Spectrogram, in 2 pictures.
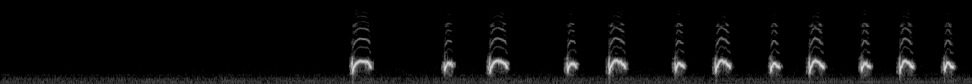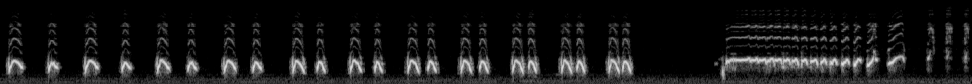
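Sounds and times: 
scops owl hooting: 3.5 - 3.8, 4.4 - 16.1, 16.9 - 19.4.

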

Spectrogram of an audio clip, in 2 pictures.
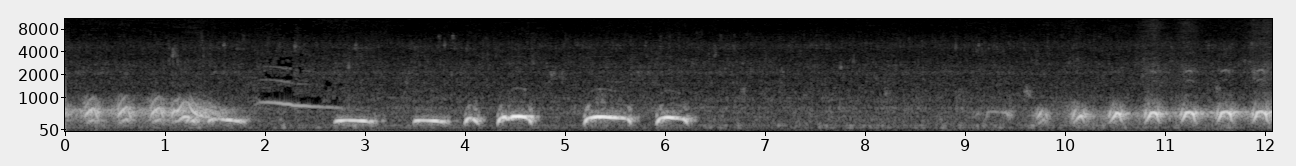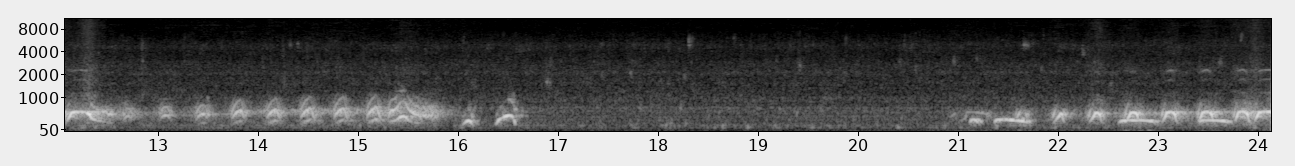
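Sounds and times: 
owl hooting: 0.0 - 6.3, 9.2 - 16.7, 21.0 - 24.1.

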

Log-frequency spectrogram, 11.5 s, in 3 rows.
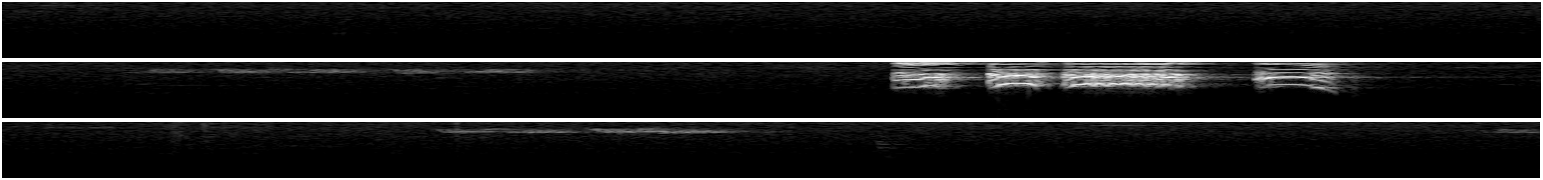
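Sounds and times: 
red junglefowl crowing: 6.1 - 7.4.

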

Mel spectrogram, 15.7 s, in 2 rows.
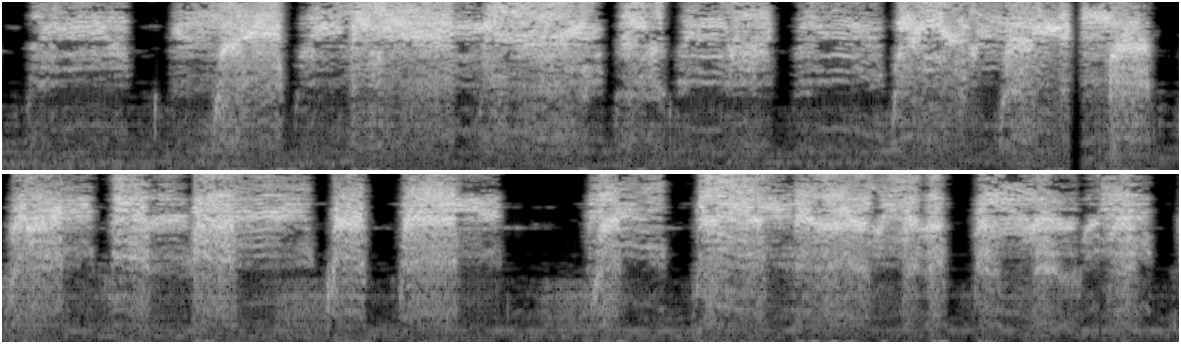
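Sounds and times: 
weasel screeching: 0.0 - 15.6.

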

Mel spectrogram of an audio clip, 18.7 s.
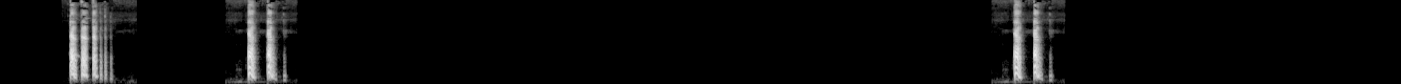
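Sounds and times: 
Pallas's squirrel rasping chatter bursts: 1.0 - 1.5, 3.3 - 3.8, 13.5 - 14.1.

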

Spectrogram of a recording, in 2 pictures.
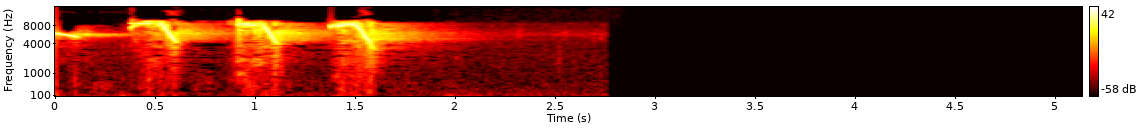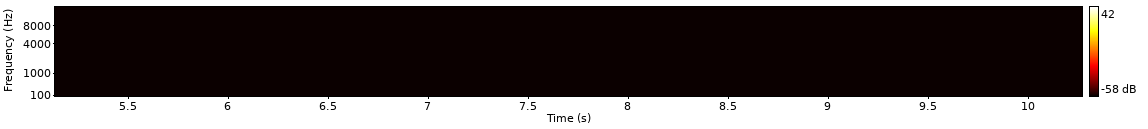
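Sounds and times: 
squirrel chattering: 0.0 - 1.8.

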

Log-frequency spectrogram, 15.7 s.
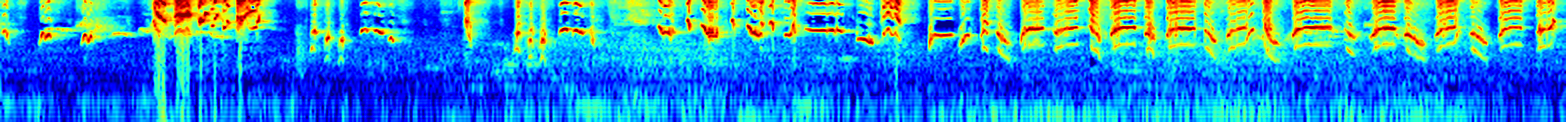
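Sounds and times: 
Oriental magpie-robin song: 0.0 - 15.6.

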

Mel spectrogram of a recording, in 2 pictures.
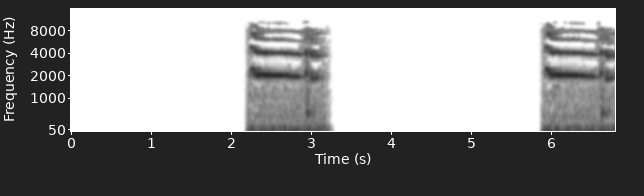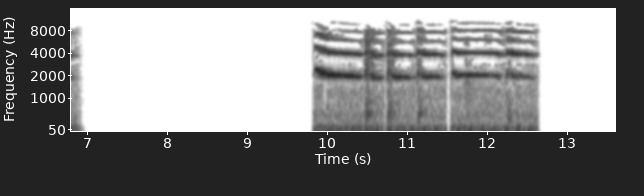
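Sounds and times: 
ground squirrel whistled call: 2.2 - 3.2, 5.9 - 7.0, 9.8 - 12.7.

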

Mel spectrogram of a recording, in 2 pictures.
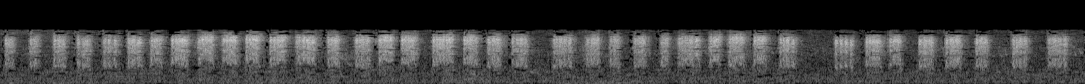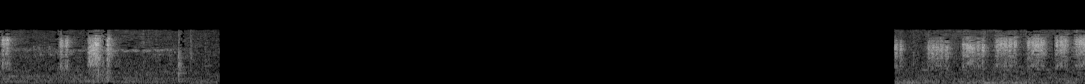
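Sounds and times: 
bird rasping calls: 0.0 - 12.6, 19.8 - 21.6.

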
